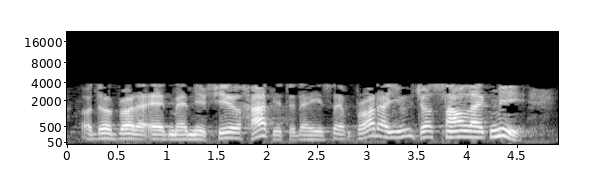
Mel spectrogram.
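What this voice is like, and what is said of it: Nigerian accent. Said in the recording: “I'm from a very local part of Nigeria in the west coast of Africa... as you can tell by my accent”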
